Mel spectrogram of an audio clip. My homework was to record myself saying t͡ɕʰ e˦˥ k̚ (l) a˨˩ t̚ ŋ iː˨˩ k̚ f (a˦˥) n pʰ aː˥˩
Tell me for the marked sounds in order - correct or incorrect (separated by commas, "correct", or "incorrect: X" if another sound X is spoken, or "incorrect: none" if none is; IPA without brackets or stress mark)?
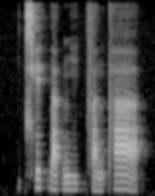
correct, incorrect: a˨˩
